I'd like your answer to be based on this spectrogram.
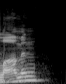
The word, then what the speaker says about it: Luhrmann: Was it Baz Luhrmann? – Laman? Baz? – Oh, it's Luhrmann. I know that's how you say his name, but I don't know if that's him as the director.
